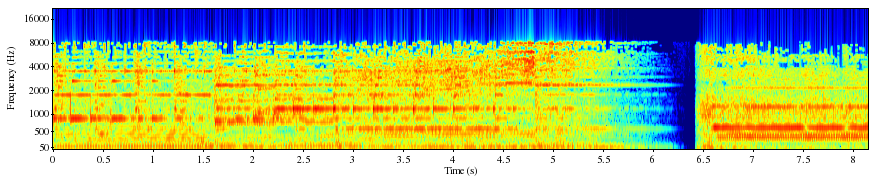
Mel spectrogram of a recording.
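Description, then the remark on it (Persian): A loud, sustained train horn blares with layered steady tones, briefly cutting out near the end before sounding again, with rumbling low-end beneath it. “بوق قطار، سوت کشتی، زنگ کارخانه.”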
